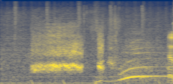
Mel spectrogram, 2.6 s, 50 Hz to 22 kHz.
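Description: Tires on a sports car, a Bugatti Veyron in Cyberpunk 2077, squeal as it skids through a fast turn, with a rising, gliding screech over a low engine rumble.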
